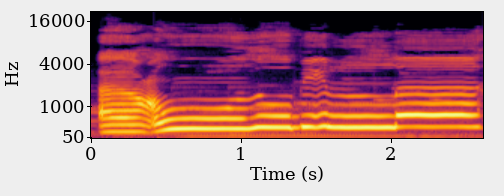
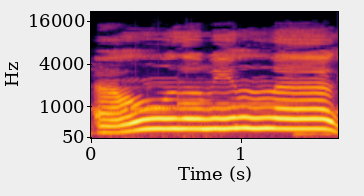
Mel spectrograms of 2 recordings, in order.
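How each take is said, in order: First: Each sound is articulated crisply and distinctly. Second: The sounds are slurred and lazily articulated. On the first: The speaker calls it right. "sesuai dengan pengucapan makhrajul hurufnya bakal enak didengar gitu. Jelas kan?" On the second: The speaker calls it wrong. "Kayak orang malas gitu misalnya. A'udzubillah nggak jelas"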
